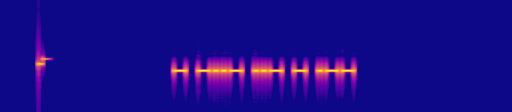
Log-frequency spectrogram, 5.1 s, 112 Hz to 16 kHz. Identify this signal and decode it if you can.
Morse code, heard as a keyed tone, about 30 wpm, 700 Hz. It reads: TXUTW
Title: Code Groups - 5 Letters - 30wpm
